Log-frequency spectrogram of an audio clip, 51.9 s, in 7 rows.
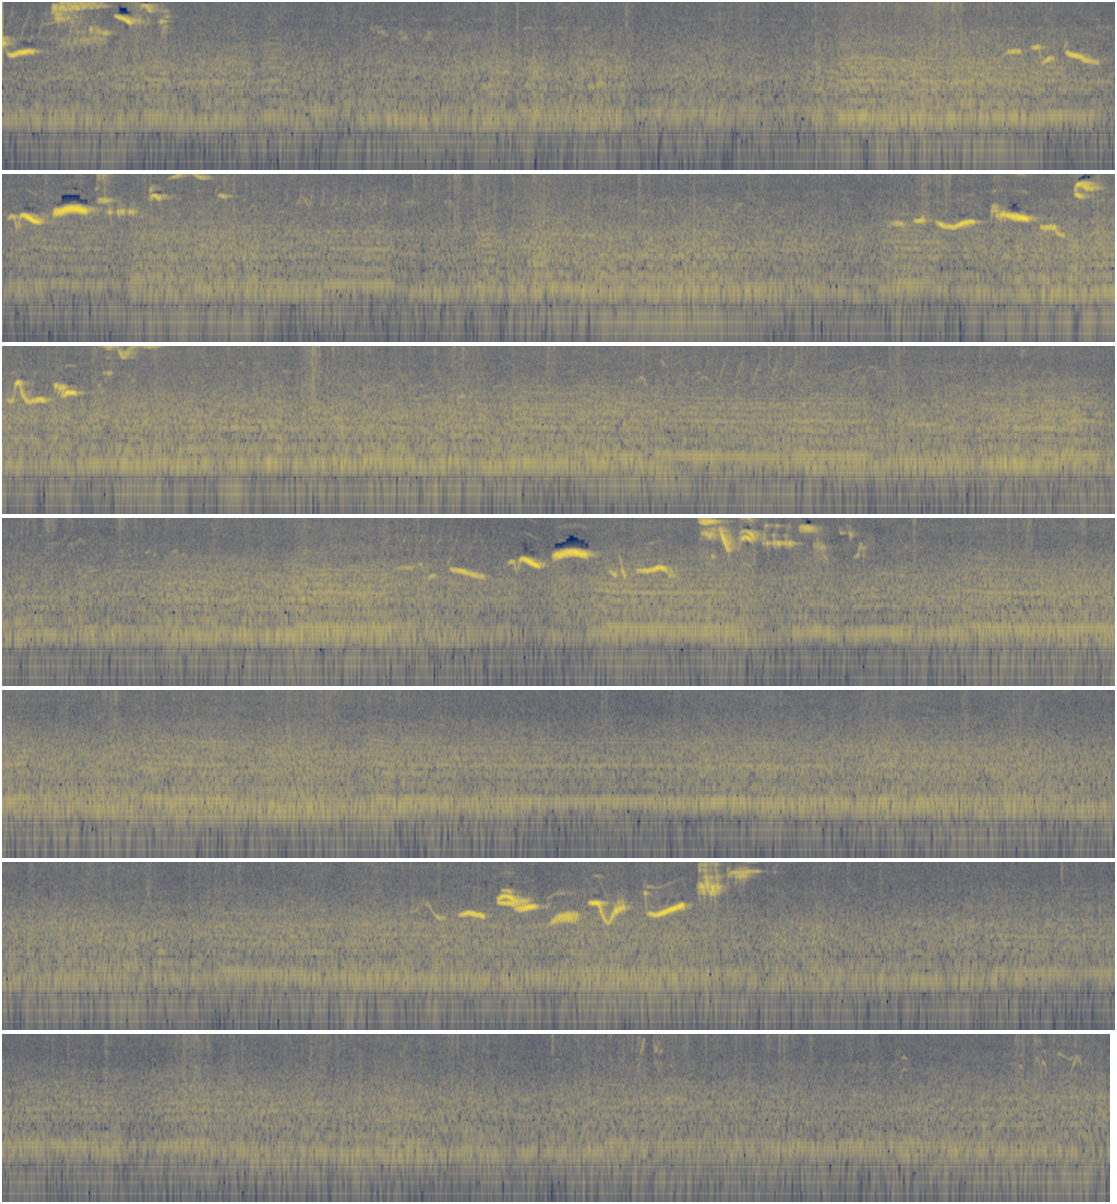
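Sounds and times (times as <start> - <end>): songbird chirping: 0.0 - 29.0, 39.6 - 43.0
bees buzzing: 0.0 - 51.9.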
